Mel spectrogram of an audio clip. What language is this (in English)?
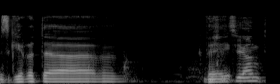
Hebrew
